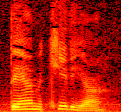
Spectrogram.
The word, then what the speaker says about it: De Amicitia: We've finished Livy and De Senectute, and now engaged with De Amicitia, pronounced Damicitia.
